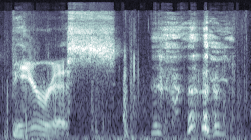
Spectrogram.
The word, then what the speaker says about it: Beerus: No, his name is Beerus. Just look up Beer Us. It's one word, but it's spelled Beer Us.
